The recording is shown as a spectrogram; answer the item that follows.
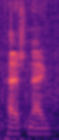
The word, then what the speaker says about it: Pecheneg: I've heard some guys on YouTube joke and call it the PKP Pecheneg, but all joking aside, that's not really the way it's pronounced. I'm pretty sure it's called the Pecheneg.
